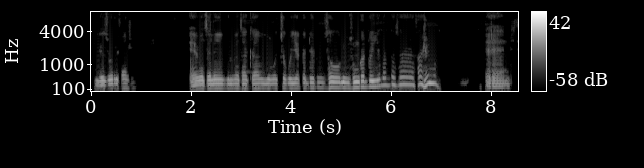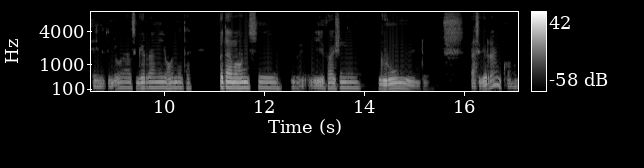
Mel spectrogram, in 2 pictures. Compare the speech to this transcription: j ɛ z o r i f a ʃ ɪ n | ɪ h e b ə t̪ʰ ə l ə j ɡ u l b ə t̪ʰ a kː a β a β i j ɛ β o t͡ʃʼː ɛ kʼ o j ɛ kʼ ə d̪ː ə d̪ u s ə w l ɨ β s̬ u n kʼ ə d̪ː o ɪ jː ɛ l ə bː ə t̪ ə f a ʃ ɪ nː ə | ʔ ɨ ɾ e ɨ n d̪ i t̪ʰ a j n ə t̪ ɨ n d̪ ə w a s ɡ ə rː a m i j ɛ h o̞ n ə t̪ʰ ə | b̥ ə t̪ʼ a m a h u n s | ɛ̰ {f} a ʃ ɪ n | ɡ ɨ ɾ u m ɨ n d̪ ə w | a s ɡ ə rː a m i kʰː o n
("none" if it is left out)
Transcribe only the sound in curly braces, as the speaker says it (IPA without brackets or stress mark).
f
